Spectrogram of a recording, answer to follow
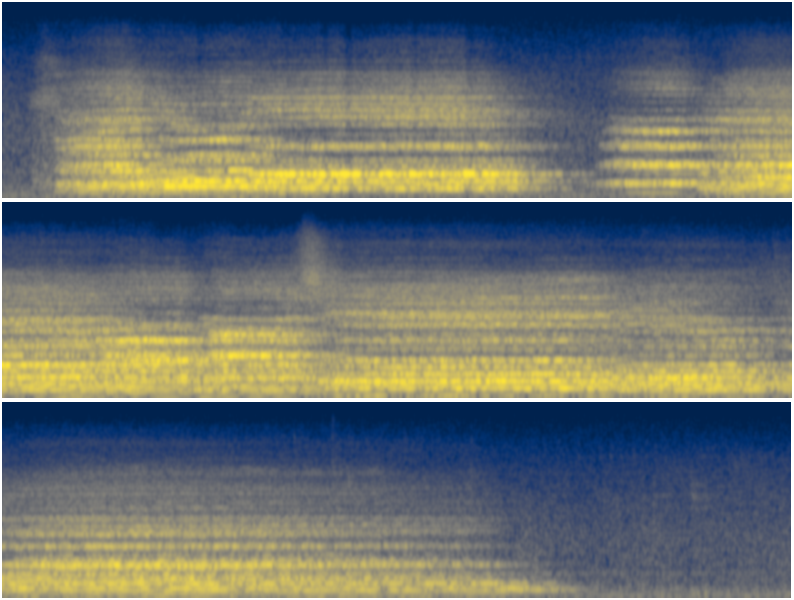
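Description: Mixed choir singing sustained chords in two long phrases, with a short break about six seconds in. The final chord tapers slightly and stops about a second before the end.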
